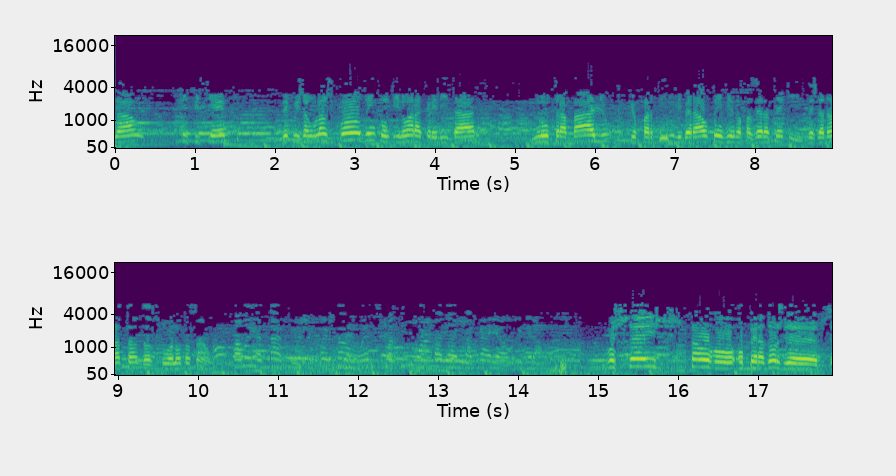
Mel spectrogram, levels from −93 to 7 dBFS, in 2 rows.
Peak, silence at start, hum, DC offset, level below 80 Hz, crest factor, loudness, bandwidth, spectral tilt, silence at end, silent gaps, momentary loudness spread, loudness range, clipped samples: -2 dBFS; 0 s; none; under 0.1%; -38 dBFS; 14 dB; -15 LUFS; 5.8 kHz; -5 dB/octave; 0 s; none; 13 LU; 9 LU; under 0.1%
